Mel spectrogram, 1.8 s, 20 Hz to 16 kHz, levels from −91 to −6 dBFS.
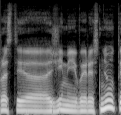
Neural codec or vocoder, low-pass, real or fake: vocoder, 44.1 kHz, 128 mel bands every 256 samples, BigVGAN v2; 14.4 kHz; fake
